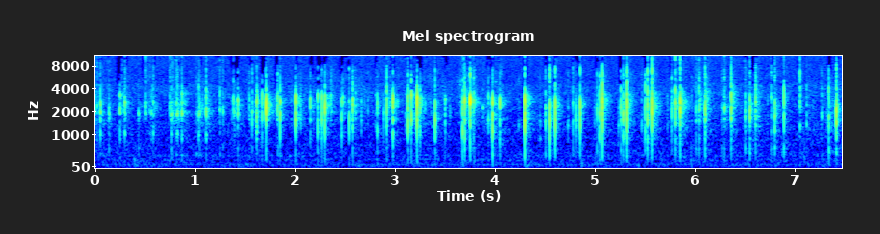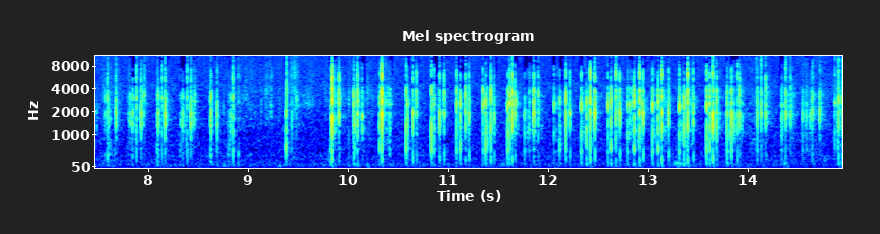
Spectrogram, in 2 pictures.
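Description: Fingertips tap fast on a small, soft, hollow plastic toothpaste tube held upright in both hands. The result is a rapid, uneven stream of short, dry, hollow clicks with a bright crinkly edge, centered around 1.7 kHz, with almost no low end and each tap dying away almost instantly.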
